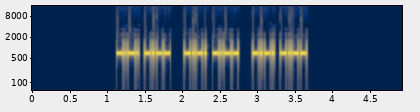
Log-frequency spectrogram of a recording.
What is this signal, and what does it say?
Morse code, heard as a keyed tone, about 46 wpm, 700 Hz. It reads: CY CY CY
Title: Multi-letter Phonemes Repeated 3x 45wpm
